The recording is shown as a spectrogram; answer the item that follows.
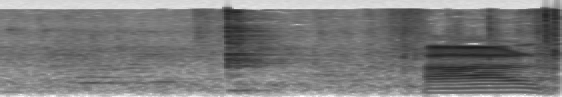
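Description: A metal spoon clinks once against an aluminium cooking pot about a second in, followed by a drawn-out spoken word near the end.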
